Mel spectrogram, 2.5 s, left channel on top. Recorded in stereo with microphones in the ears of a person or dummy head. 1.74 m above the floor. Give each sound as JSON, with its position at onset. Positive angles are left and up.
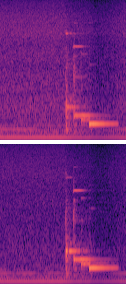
{"t": 1.3, "sound": "a ringtone", "side_deg": -15, "distance_m": 1.9}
